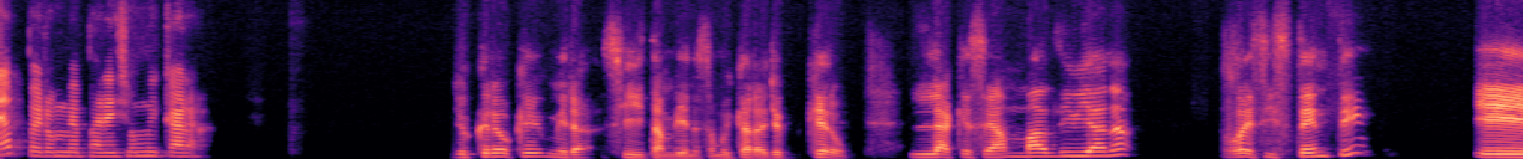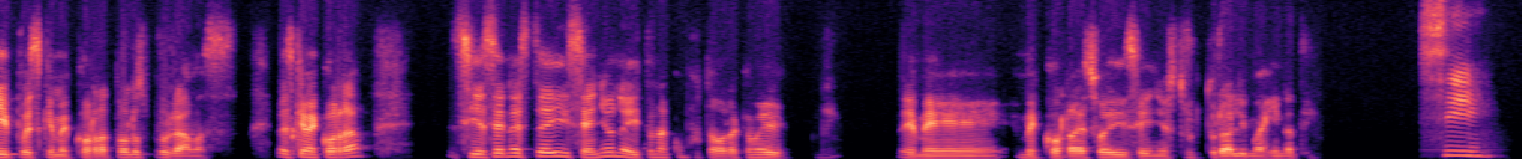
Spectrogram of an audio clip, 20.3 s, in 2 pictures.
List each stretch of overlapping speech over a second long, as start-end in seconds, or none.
none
